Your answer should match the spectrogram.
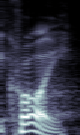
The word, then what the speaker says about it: Croix: know k i mean c r o i x i say kroy okay i don't know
